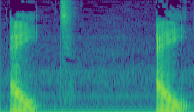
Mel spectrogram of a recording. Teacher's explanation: So if you say 8, 8, you'll feel that your bottom of your throat closes very slightly for a very short time, and that's actually called the glottal stop, and in Arabic it's represented by the Hamza.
